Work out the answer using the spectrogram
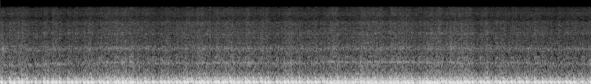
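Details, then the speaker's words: Harley-Davidson V-twin during carburetor synchronization: lumpy, uneven idle with loose irregular pulses, still breaking up a little; rough idle from carburetors slightly out of sync before final adjustment. "Listen to that idle come together. Still breaking up a little bit. We'll drop the idle just a tad here."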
